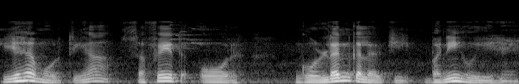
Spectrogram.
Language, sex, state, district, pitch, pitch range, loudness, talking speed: Hindi, male, Madhya Pradesh, Dhar, 100 Hz, 95-140 Hz, -17 LUFS, 115 wpm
